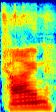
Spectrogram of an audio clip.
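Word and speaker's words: kine: Now, Nhema helps us understand kind rhymes with time, and kinder or cows.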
